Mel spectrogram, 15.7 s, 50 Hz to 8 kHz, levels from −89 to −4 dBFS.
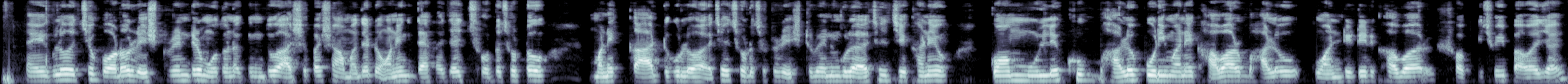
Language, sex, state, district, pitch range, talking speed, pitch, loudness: Bengali, male, West Bengal, Kolkata, 125-140 Hz, 145 wpm, 130 Hz, -17 LUFS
